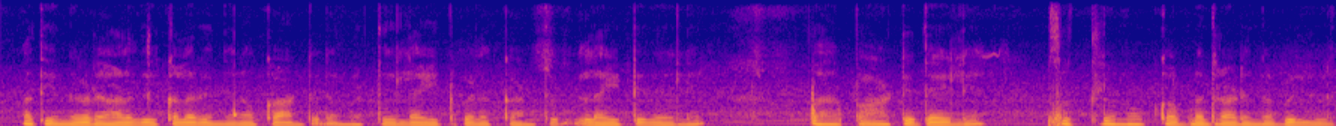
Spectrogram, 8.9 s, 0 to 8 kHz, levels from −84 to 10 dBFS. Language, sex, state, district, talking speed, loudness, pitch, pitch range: Kannada, female, Karnataka, Raichur, 140 wpm, -18 LUFS, 150 Hz, 145-155 Hz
